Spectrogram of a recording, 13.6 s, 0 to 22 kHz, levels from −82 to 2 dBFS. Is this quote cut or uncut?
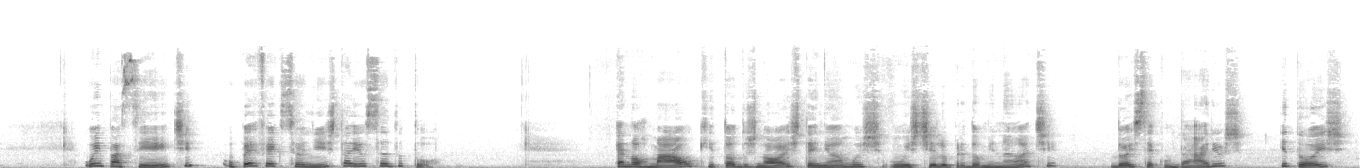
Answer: uncut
